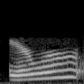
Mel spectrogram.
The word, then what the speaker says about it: err: You would think it would be like error or errant. But no, the traditional pronunciation for a long time was err. And you know, William Safire once said that when enough of us say it wrong, we'll be right. And more of us are saying it as air, and I imagine that in another generation it will be air.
